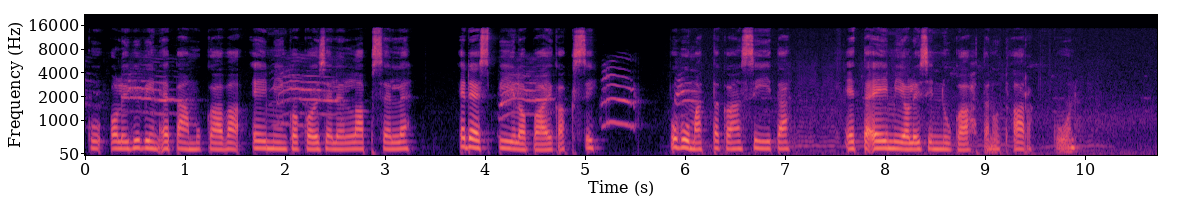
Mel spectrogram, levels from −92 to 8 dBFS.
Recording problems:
animal sounds; noticeable; throughout; 15 dB below the speech

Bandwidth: 14.5 kHz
